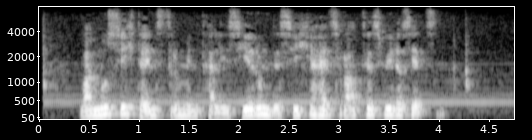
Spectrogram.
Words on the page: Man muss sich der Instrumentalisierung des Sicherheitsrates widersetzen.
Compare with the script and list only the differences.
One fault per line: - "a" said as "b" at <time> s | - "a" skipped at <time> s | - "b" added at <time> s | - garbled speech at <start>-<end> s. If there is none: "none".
none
